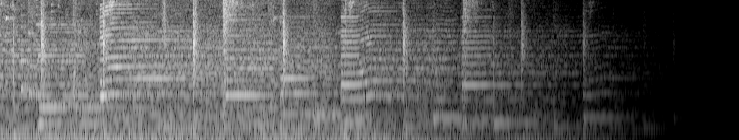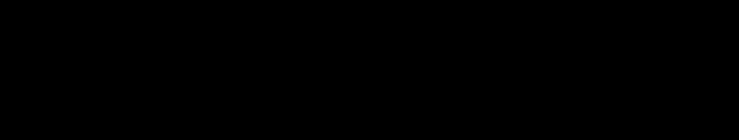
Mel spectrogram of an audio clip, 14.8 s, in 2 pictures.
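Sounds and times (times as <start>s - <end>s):
instrumental music: 0.0s - 6.6s.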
